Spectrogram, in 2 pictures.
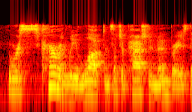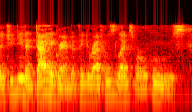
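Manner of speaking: usual speaking voice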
